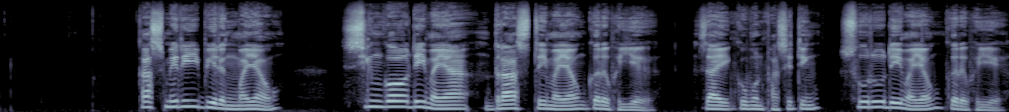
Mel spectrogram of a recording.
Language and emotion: Bodo, neutral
